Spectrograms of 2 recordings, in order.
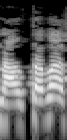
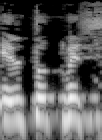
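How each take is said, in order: First: The name is said as Altamas. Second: The name is said as Iltutmish. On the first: The speaker calls it right. "ওনার নাম হলো আলতামাস" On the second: The speaker calls it wrong. "আপনারা বলেন ইলতুতমিস, ইলতুতমিস না"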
